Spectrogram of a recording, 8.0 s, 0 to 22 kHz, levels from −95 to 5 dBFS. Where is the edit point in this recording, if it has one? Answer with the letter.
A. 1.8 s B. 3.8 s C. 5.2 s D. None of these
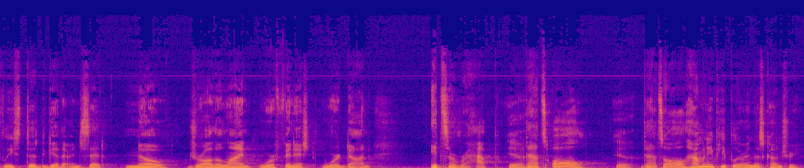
A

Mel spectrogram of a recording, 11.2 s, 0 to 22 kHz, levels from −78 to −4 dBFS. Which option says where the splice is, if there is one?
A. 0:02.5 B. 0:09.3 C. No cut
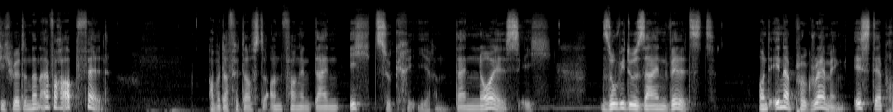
B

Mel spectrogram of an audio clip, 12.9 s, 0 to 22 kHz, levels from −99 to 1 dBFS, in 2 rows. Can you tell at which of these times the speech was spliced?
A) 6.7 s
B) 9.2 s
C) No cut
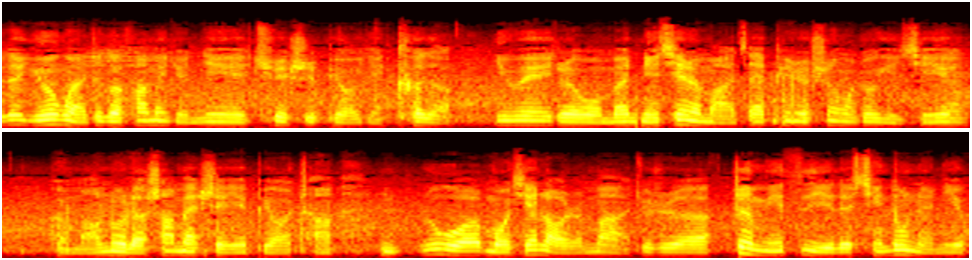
C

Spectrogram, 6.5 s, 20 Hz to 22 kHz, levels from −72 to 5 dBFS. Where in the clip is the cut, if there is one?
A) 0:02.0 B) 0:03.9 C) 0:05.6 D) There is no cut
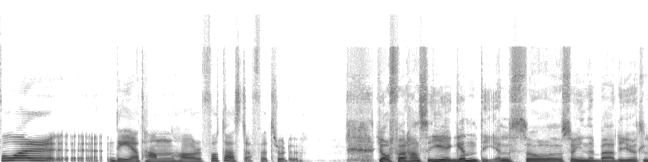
B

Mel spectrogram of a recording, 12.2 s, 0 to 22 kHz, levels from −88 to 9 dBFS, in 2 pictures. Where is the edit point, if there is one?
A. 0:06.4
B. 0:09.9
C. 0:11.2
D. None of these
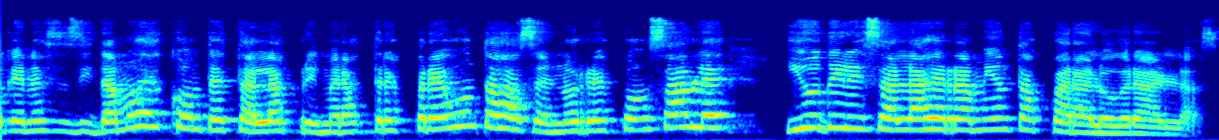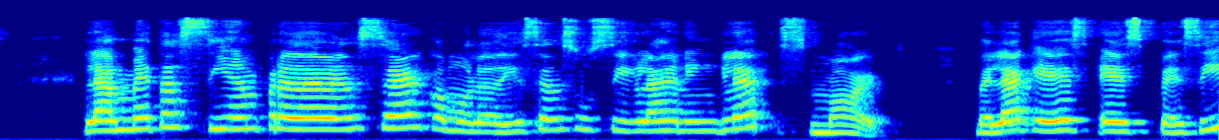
D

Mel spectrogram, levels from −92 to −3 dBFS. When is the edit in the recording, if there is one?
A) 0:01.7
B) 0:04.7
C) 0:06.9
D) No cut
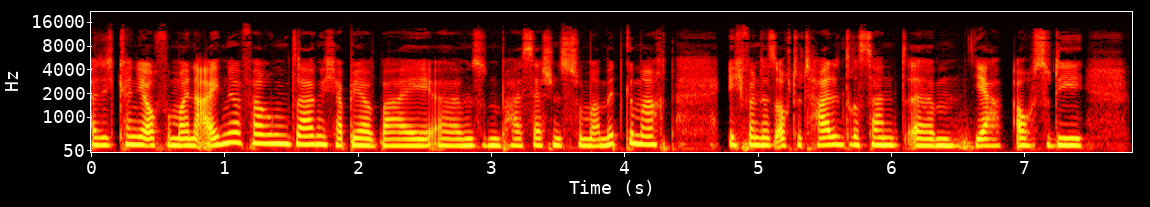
C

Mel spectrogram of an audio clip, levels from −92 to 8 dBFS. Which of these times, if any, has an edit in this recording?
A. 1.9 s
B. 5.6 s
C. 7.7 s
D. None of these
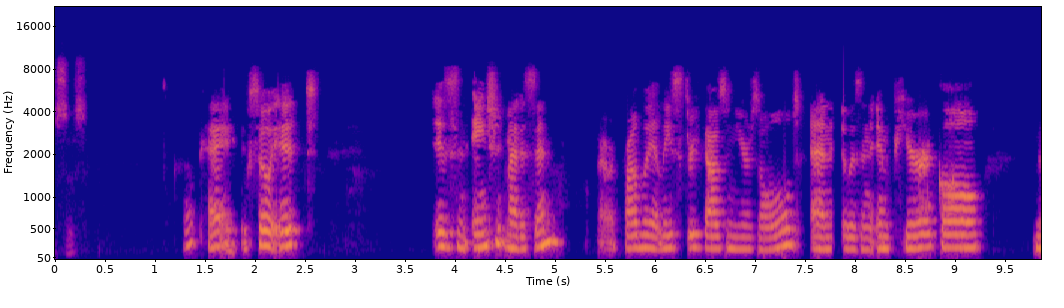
C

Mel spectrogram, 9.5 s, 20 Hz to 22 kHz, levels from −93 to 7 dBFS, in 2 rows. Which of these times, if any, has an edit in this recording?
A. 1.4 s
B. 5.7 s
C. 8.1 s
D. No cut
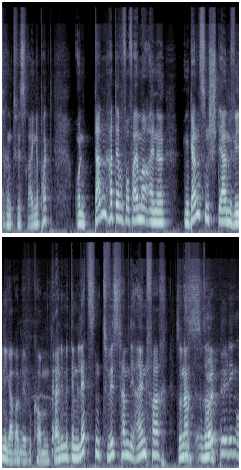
C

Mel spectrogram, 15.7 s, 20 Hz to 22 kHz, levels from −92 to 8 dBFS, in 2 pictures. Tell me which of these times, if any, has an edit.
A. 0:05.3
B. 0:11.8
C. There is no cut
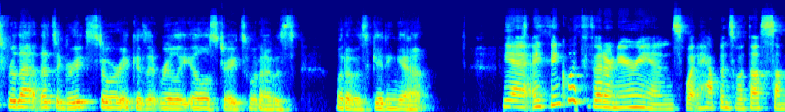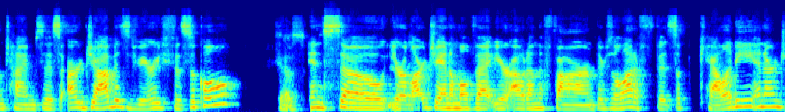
B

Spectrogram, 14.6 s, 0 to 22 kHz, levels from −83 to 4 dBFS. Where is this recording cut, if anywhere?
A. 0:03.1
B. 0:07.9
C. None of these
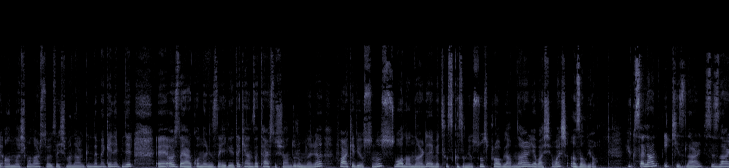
B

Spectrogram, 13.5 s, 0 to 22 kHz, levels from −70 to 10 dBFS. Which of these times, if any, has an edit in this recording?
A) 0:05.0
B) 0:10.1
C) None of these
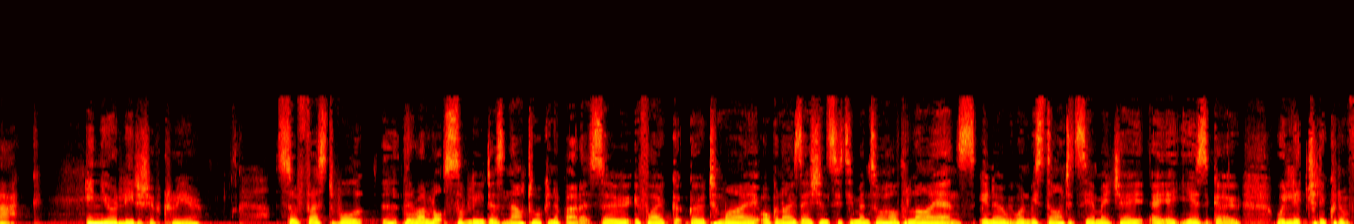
B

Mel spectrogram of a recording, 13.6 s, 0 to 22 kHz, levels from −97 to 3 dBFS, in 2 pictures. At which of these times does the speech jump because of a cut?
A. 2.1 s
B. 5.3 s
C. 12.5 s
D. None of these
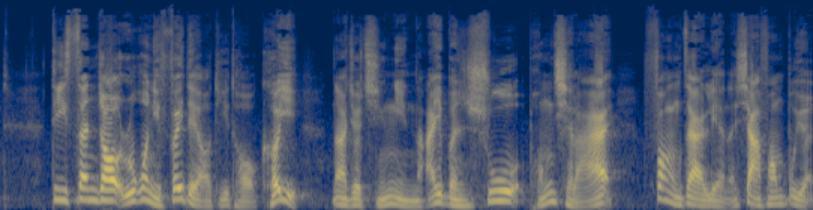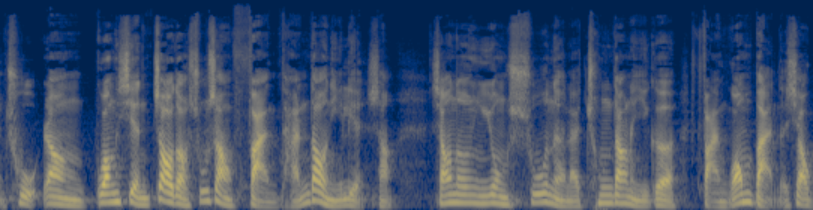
C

